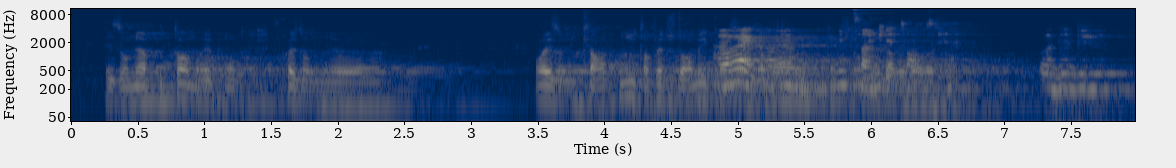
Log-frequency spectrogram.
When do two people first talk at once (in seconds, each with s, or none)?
4.8 s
